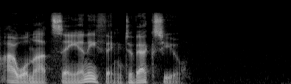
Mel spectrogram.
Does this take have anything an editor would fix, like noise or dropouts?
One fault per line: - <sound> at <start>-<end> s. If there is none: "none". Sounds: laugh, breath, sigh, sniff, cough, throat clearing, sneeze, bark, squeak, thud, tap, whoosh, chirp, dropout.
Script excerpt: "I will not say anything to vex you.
none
